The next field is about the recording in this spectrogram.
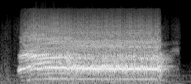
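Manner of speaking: one high, loud scream.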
